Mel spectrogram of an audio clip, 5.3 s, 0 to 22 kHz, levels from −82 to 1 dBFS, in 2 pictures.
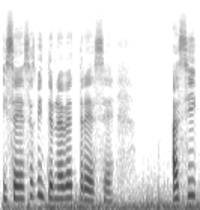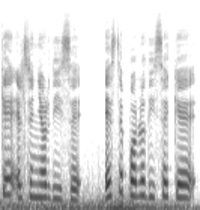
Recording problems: wind noise on the microphone; occasional gusts; 25 dB below the speech

